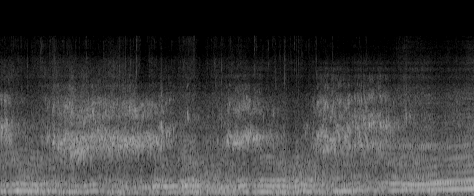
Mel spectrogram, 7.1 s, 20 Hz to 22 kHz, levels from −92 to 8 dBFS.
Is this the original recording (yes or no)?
no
